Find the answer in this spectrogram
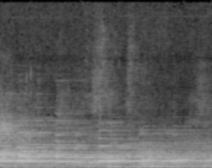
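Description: Upright piano being played: a slow passage of held notes, with the melody and bass moving every half second or so.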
